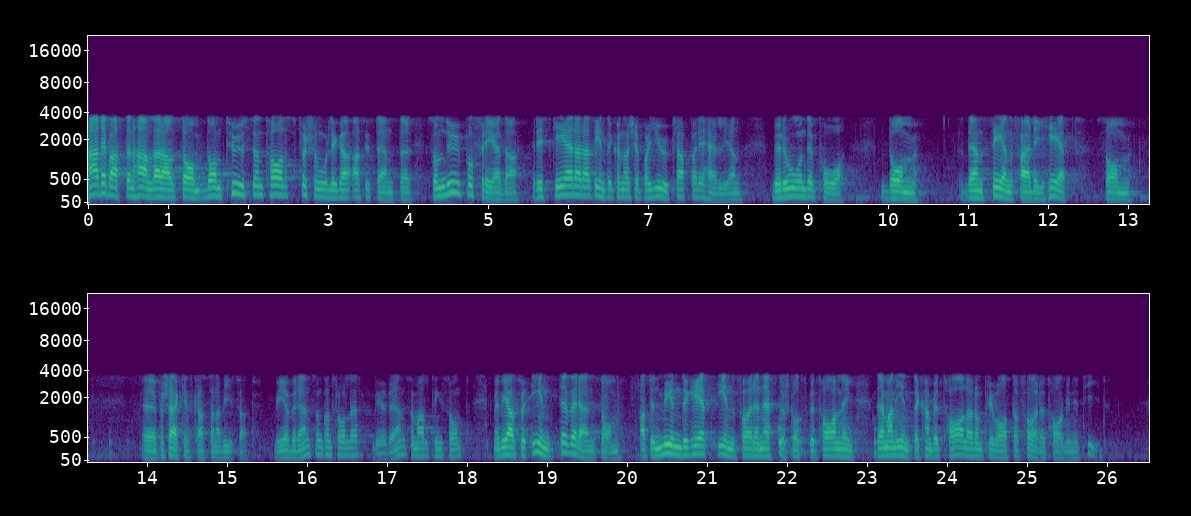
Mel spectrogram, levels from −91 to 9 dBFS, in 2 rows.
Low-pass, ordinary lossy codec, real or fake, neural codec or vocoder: 3.6 kHz; Opus, 24 kbps; real; none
